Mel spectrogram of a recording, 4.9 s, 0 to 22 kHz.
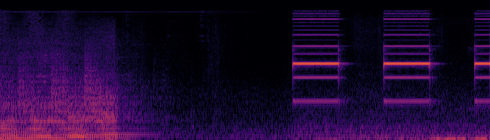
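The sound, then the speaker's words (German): An alarm clock beeps loudly in repeated bursts at 7 a.m., each a bright electronic tone, after a brief musical passage fades out into quiet background noise, until a man presses its snooze button. “drückt die Schlummertaste seines Weckers.”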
